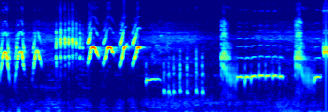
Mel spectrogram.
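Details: Asian pied starling singing to lure young birds into song: a series of bouncing whistled arches, fast ticking trills, a low flat whistle, a run of quick clicks, then harsh bursts with steady whistled tones.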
